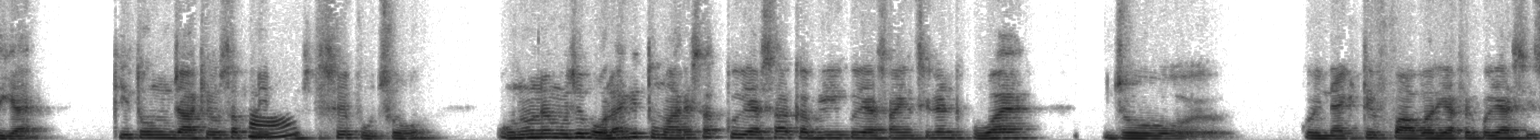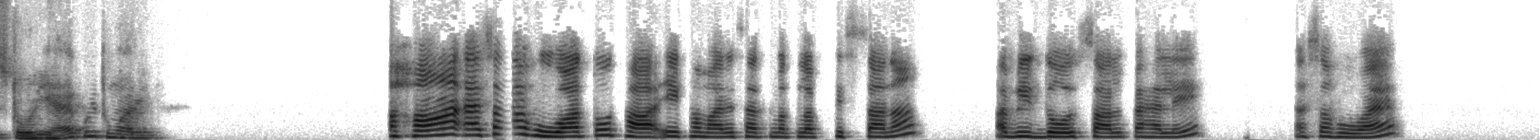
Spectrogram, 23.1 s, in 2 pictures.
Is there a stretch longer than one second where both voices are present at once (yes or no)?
no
